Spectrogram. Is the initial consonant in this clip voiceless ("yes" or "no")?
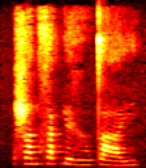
yes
